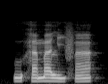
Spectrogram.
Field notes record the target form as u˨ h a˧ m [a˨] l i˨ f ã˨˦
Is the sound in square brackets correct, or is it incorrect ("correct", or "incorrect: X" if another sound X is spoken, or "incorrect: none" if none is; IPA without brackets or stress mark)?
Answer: incorrect: a˧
